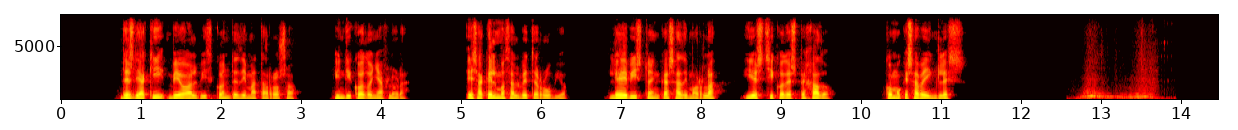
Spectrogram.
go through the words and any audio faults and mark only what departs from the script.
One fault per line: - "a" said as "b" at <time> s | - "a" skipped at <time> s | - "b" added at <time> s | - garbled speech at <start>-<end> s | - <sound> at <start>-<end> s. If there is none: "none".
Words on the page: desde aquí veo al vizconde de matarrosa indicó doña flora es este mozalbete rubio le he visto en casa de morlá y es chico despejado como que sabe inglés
- "este" said as "aquel" at 5.2 s
- whoosh at 12.6-13.9 s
